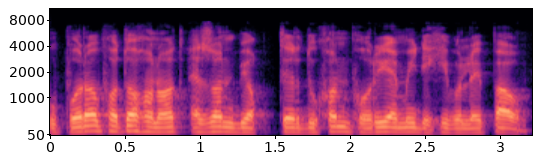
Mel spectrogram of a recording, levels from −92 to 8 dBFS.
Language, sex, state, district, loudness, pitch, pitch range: Assamese, male, Assam, Kamrup Metropolitan, -15 LUFS, 120 Hz, 110-130 Hz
